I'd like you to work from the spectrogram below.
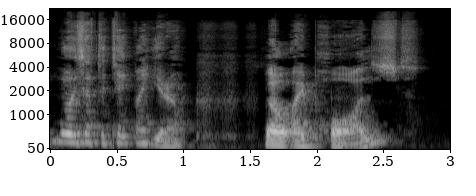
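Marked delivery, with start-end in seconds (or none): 0.0-0.7 mock, very high-pitched, sharp snapping voice. Retelling how a daughter answered a request: imitating Ashlyn snapping. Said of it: "She snaps at me".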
